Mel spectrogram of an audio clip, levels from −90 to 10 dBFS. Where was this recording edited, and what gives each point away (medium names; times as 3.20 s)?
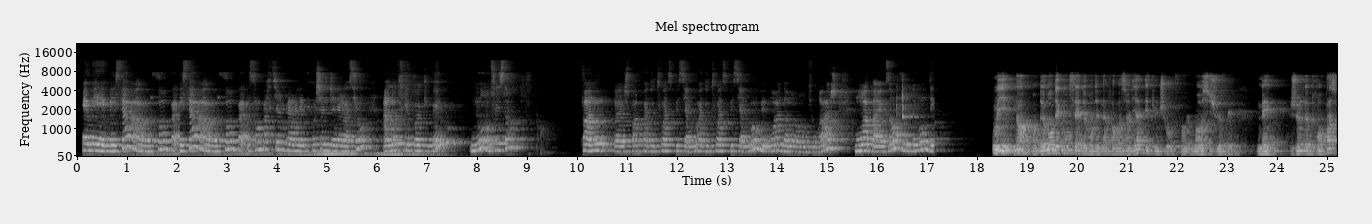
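2.06 s: repeat of the last 1.34 s
12.42 s: repeat of the last 1.09 s
17.15 s: sound stops dead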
